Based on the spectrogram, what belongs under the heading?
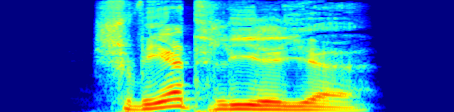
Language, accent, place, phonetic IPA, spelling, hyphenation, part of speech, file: German, Germany, Berlin, [ˈʃveːɐ̯tˌliːli̯ə], Schwertlilie, Schwert‧li‧lie, noun, De-Schwertlilie.ogg
- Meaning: iris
